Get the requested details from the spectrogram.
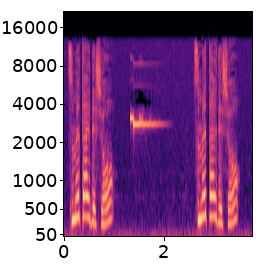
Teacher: the intonation went up at the end didn't it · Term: rising intonation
